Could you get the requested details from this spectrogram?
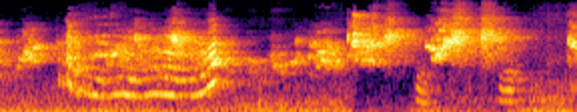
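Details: Indian ringneck parakeet giving a long, wavering, nasal screech lasting about a second, then a short pause and more rasping squawks with brief downward-slurred notes.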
